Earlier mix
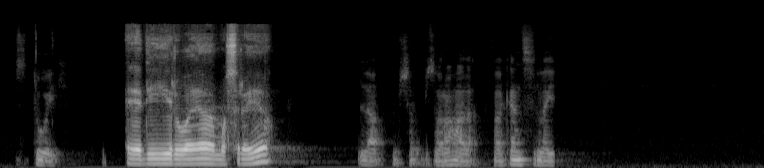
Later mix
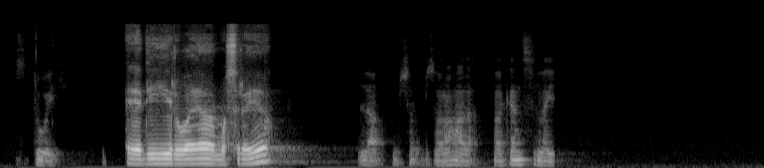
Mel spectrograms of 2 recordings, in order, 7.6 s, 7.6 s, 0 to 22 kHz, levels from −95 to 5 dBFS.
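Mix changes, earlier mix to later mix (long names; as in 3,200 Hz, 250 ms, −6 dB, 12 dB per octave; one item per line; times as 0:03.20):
second voice: send +7.5 dB
master: add high-shelf EQ 3,900 Hz −10 dB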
